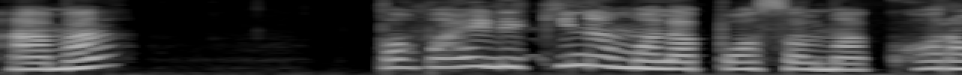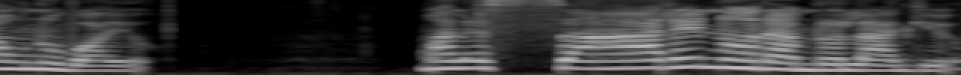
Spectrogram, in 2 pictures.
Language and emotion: Nepali, sad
